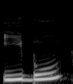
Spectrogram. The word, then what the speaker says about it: Igbo: Ihre Familie gehört zur Bevölkerungsgruppe der Igbo. Es wird Igbo geschrieben, aber das G spricht man nicht mit.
